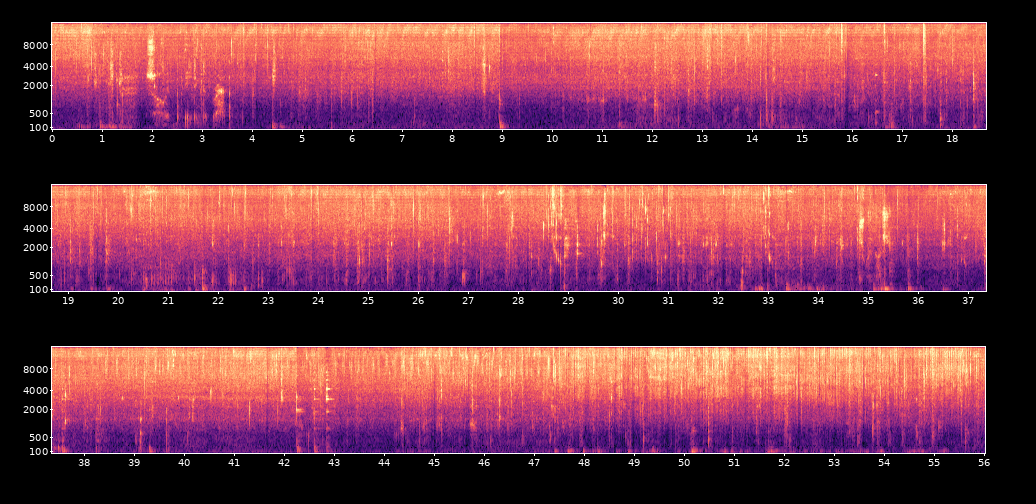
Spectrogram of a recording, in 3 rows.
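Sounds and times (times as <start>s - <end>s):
food sizzling on a grill plate: 0.0s - 56.0s.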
